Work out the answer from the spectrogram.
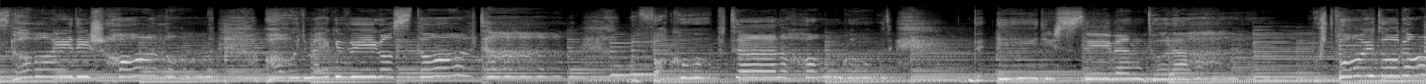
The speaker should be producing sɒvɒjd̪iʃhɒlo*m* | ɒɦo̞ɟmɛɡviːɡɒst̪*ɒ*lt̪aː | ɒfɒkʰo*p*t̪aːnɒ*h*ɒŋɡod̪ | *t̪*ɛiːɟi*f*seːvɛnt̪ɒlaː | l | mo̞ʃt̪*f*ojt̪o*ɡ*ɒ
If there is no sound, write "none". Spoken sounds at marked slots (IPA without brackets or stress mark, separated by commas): m, o, p, h, d̪, ʃ, f, ɡ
